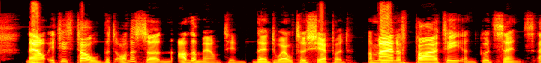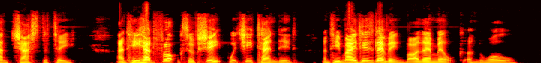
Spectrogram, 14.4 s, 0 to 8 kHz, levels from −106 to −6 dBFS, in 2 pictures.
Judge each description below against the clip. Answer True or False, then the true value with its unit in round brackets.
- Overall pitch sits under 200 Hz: True (140 Hz)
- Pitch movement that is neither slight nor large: False (8.1 semitones)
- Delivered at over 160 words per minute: True (175 wpm)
